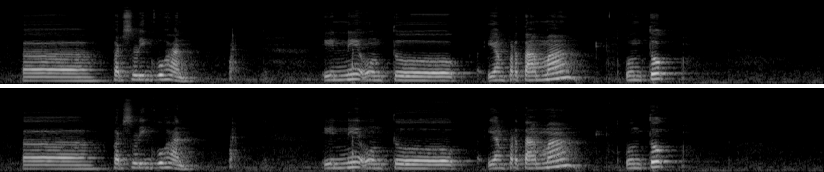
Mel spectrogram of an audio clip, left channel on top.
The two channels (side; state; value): both; normal; correlation 0.60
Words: perselingkuhan. Ini untuk yang pertama, untuk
